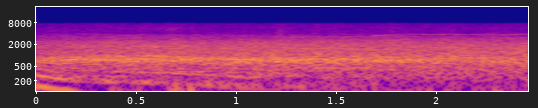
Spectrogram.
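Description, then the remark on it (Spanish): A large crowd at La Rosaleda stadium applauds steadily as the footballer Antoñín is substituted off the pitch, a dense wash of clapping and murmuring voices that stays at an even level throughout, with no single sound standing out. “Escuchamos a la afición ahí aplaudir al de la palmilla de la palmilla a la Trinidad.”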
